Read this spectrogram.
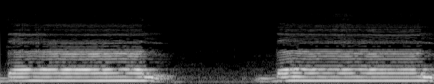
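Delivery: teacher chanting দাল slowly; drawn-out letter demo. Shown as a demonstration. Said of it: "যেমন".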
